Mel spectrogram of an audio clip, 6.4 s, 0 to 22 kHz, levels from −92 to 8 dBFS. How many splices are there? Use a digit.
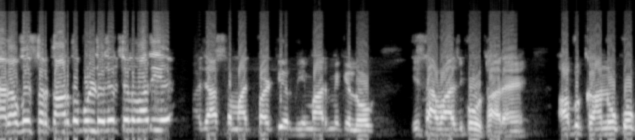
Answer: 1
